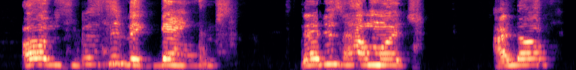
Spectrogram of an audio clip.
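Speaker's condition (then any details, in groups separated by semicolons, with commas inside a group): Cerebral palsy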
